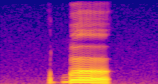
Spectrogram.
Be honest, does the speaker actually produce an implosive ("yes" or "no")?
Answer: yes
